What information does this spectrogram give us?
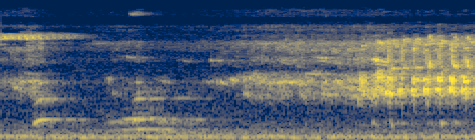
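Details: Mourning Dove taking off: the squeaky, rapid, pulsed whistling twitter in the last second comes from its wings, not its voice, after faint thin tones and quiet room hum.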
